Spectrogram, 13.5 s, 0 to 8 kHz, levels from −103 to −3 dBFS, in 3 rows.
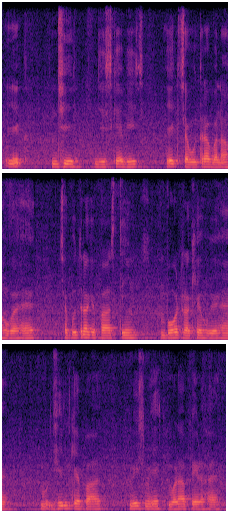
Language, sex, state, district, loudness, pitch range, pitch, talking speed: Hindi, male, Maharashtra, Chandrapur, -38 LUFS, 115-130 Hz, 120 Hz, 115 wpm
